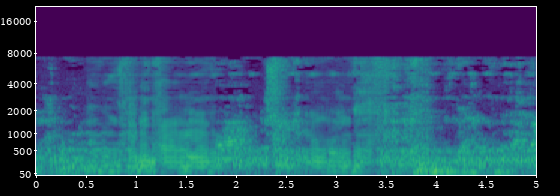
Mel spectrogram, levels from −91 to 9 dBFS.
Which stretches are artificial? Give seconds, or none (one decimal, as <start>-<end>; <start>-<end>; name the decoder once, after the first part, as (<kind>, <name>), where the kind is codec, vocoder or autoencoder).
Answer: 0.5-1.8 (vocoder, BigVGAN v2); 2.7-3.4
